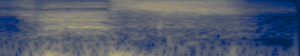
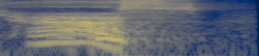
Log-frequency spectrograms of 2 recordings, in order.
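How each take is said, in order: First: Hushed, whispered "yes"; soft, voiceless mock surrender; imitated weak yes. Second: High-pitched, rising "yes"; retold yes in a high voice; imitated elated yes. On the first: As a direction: let "yes" out on breath alone. Imitating man's first weak yes. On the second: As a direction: lift "yes" up high in release. Imitating man's repeated, stronger yes.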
